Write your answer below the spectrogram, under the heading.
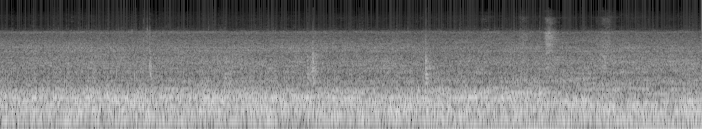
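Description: Loud, steady machine drone with a low hum, and a few faint light clicks about one and a half, three and four seconds in.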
